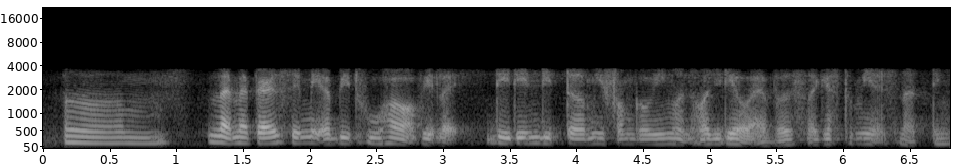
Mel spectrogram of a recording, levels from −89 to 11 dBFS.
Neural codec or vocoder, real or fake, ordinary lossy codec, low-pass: codec, 24 kHz, 0.9 kbps, DualCodec; fake; none; 3.6 kHz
